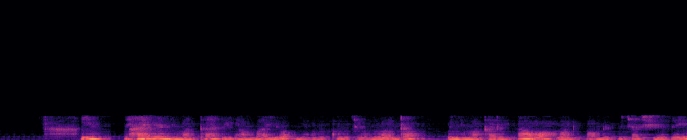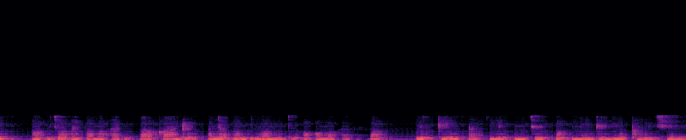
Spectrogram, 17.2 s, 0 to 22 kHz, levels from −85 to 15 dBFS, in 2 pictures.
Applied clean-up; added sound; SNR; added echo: neural separator model SepFormer DNS4.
